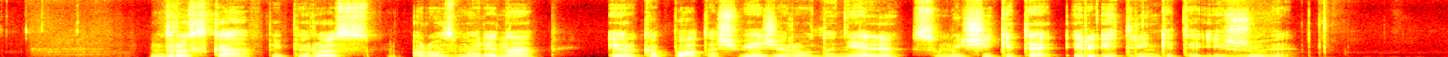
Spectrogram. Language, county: Lithuanian, Panevėžys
